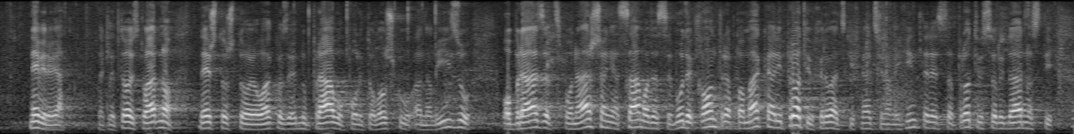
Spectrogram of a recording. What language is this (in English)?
Croatian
